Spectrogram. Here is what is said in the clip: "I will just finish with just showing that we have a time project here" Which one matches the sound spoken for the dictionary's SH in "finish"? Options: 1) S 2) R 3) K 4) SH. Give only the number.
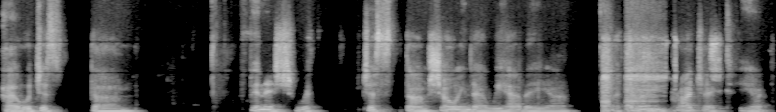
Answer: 4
